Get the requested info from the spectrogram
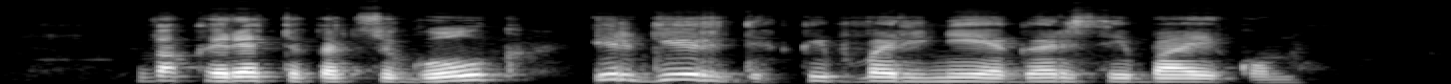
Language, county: Lithuanian, Telšiai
